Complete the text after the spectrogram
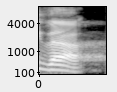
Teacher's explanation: اذا جاء نصر اللہ والفتح، اذا میں شروع کا جو حمزہ ہے اس کے نیچے زیر ہے، اس کو دراز نہیں کریں گے۔ اذا اب ذال کو ہم نے جو دراز کیا اس کے آگے الف ہے اور ایک الف کی مقدار اس کو کھینچ کر ادا کریں گے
